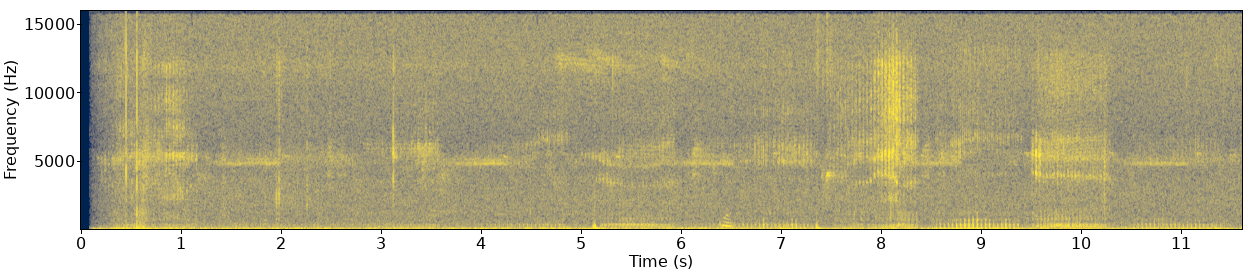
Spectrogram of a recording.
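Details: Cat named Ajiko, found near a mantis, purring softly: a steady low rumble that runs through the whole stretch, with a few faint clicks and brief higher rustles over it.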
